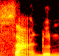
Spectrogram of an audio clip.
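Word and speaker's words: سعد: Kita orang Indonesia sering menyebutnya Sa'ad ya, padahal asalnya Sa'dun ya.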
